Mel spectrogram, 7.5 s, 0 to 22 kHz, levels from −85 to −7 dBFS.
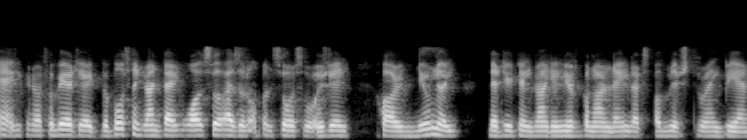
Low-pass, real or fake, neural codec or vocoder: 5.4 kHz; fake; autoencoder, 22.05 kHz, a latent of 192 numbers a frame, VITS, trained on one speaker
